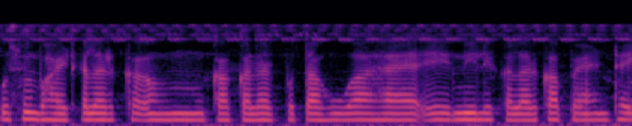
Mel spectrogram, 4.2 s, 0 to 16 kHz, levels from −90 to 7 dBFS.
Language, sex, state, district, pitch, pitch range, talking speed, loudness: Hindi, female, Jharkhand, Sahebganj, 185 Hz, 185-190 Hz, 225 wpm, -33 LUFS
